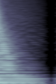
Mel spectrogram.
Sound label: Fm Dub Chord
